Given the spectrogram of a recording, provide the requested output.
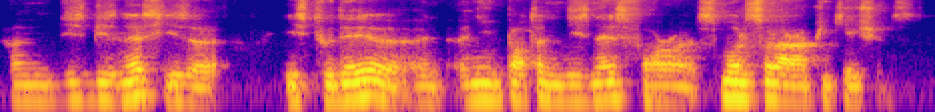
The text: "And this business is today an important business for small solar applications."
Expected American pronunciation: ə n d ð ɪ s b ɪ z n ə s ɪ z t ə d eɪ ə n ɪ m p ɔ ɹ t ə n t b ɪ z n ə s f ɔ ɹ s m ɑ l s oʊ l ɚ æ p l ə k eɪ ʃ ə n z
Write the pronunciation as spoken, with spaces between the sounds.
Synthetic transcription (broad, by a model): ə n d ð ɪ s b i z n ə s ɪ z t ə d eɪ ə n ɪ m p ɔ ɹ t ə n t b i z n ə s f ɔ ɹ s m ɑ l s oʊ l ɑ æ p l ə k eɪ ʃ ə n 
